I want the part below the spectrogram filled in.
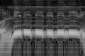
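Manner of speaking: high, trilled ululation. Shown as a demonstration. Comedian calling out to Middle Easterners in the crowd, ululating. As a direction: trill a rapid high "li-li-li" call. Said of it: "my people will ululate back".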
